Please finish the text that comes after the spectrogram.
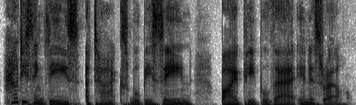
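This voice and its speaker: A man's voice: medium pitch, lively intonation, measured pace, dry recording. A man presenting news and putting questions to a guest in a broadcast interview style.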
